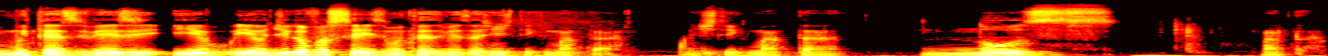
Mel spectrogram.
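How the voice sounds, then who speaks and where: Over a silent background in a very clean recording, a man speaks at a moderate pace and fairly low pitch. His pitch varies ordinarily, and he takes long, frequent pauses. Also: big swings in loudness. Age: 50s. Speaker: architect and entrepreneur. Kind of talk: casual chat. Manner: halting, repeats words.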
